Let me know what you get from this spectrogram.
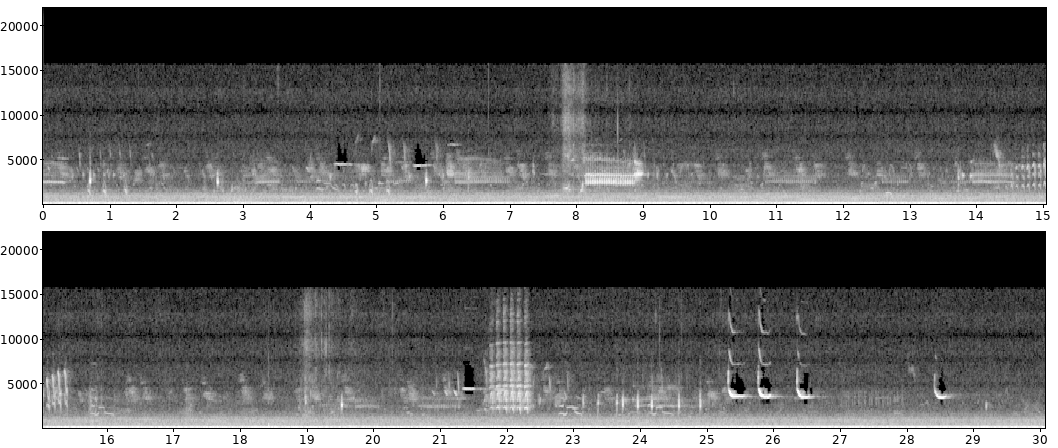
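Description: Several small birds calling and singing, with scattered chirps and short song phrases. Near the end come three quick, clear whistled notes that fall in pitch. A steady low rumble runs underneath.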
